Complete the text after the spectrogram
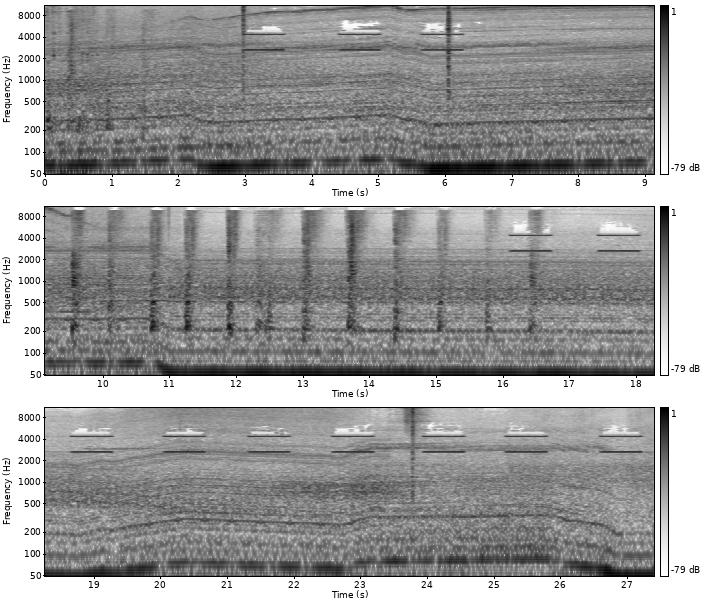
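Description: A bus engine hums steadily, its pitch rising and falling as it speeds up and slows down.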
